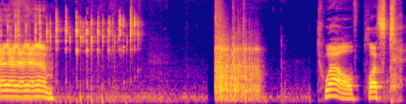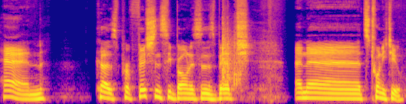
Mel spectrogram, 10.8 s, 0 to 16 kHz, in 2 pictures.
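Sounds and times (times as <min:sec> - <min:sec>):
dice rattling in a dice bag: 0:00.0 - 0:02.0
speech: 0:04.3 - 0:06.1, 0:06.7 - 0:10.8.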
